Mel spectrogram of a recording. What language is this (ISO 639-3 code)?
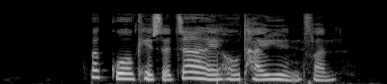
yue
